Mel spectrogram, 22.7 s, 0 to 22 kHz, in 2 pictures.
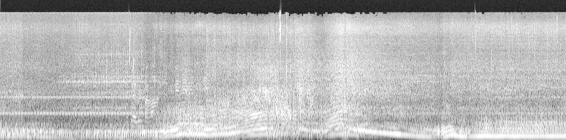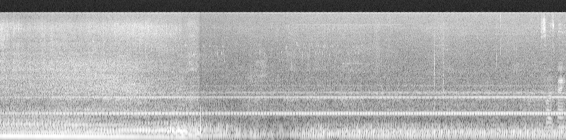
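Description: Nissan S13 drift car's engine revving hard, its pitch swinging up and down several times, then held at high revs for several seconds before easing off about fifteen seconds in.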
